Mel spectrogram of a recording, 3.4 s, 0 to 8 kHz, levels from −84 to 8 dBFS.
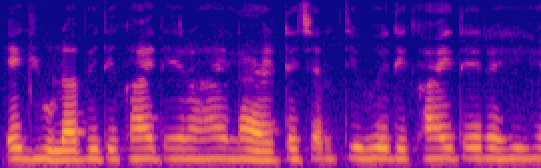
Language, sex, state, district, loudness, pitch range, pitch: Hindi, female, Chhattisgarh, Korba, -19 LUFS, 175-185 Hz, 180 Hz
